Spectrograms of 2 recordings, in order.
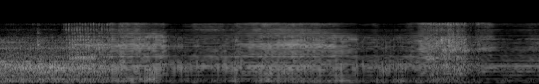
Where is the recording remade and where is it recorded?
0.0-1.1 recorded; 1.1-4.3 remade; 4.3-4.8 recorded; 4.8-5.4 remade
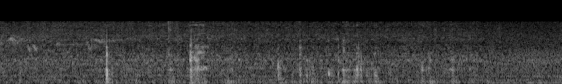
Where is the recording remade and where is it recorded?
0.0-4.9 remade; 4.9-5.6 recorded

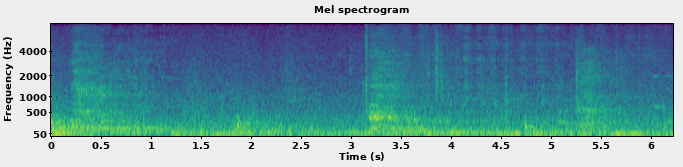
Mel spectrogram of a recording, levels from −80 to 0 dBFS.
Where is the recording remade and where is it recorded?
0.0-0.5 recorded; 0.5-1.2 remade; 1.2-6.2 recorded

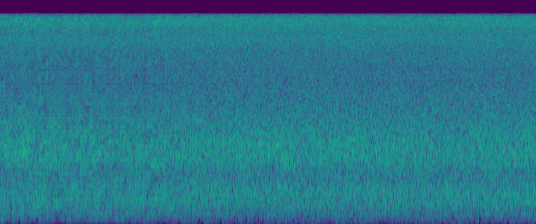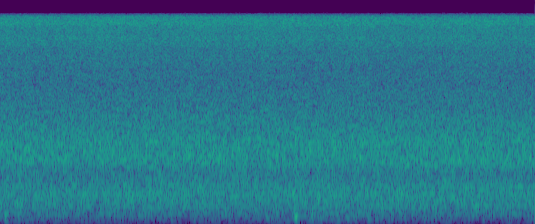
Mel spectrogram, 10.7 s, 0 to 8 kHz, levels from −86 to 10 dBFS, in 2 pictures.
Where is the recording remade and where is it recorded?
0.0-1.7 remade; 1.7-10.7 recorded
